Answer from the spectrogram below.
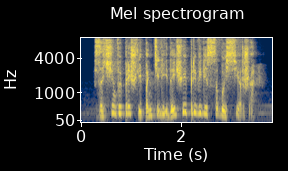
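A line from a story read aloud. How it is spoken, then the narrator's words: Angry hiss. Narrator (Russian): Рассерженно зашипел король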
